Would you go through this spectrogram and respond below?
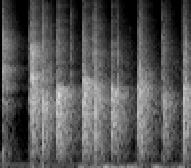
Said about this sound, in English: I think this is where people clap.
